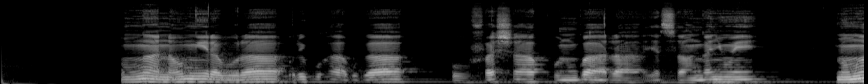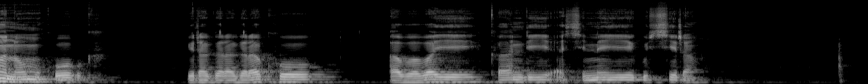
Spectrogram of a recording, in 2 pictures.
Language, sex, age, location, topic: Kinyarwanda, female, 25-35, Huye, health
